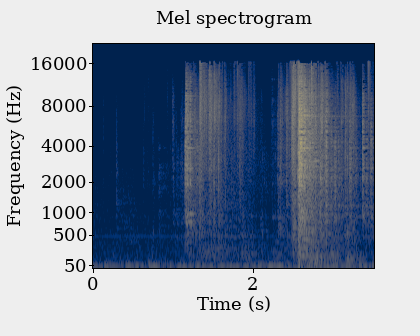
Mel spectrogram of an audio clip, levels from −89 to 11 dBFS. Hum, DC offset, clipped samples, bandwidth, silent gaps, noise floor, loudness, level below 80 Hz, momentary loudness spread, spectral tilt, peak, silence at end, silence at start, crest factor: none; under 0.1%; under 0.1%; 17 kHz; none; -65 dBFS; -21 LUFS; -64 dBFS; 21 LU; 4 dB/octave; 0 dBFS; 0 s; 1.15 s; 28 dB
